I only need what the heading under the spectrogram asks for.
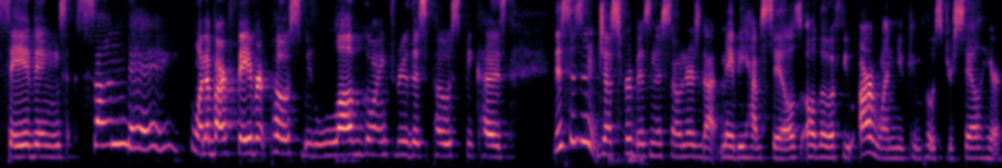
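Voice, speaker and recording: This woman talks at a moderate pace with ordinary pitch variation, in a New Hampshire accent. The background is quiet. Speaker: mom group host and real estate agent. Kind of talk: live stream update. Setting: live stream. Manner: casual, chatty.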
